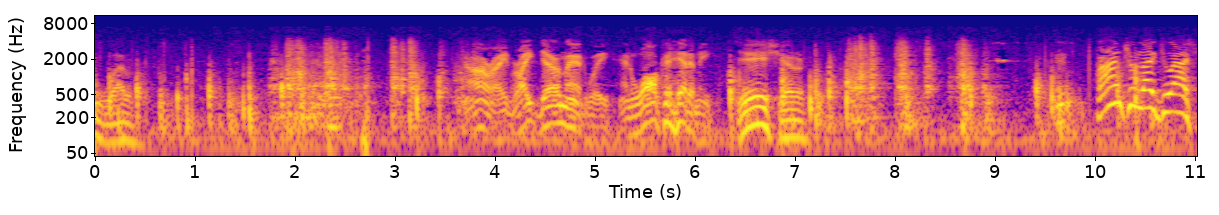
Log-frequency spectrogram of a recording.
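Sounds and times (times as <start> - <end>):
speech: 0.2 - 0.5, 4.1 - 7.5, 10.0 - 11.0
heavy metal cell block door clanking and rattling open: 1.8 - 3.5, 7.4 - 9.2.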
